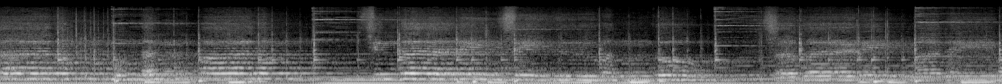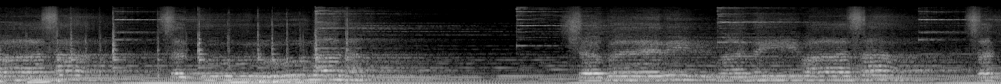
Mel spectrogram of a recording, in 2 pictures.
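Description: Tamil Hindu devotional song to Ayyappan: chant-like melody over Indian percussion whose low drum strokes bend in pitch. It goes briefly softer about two-thirds of the way in.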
